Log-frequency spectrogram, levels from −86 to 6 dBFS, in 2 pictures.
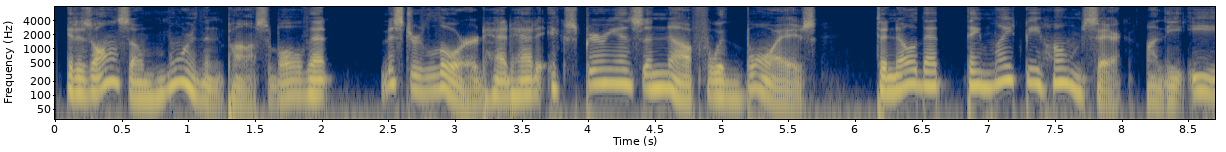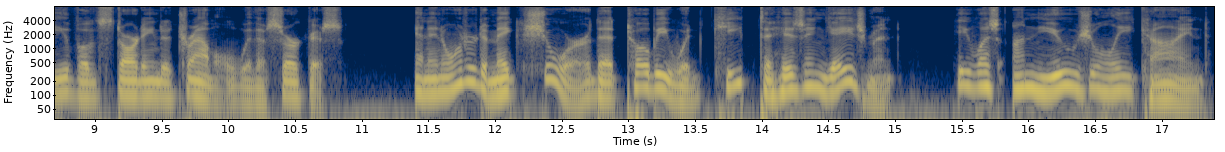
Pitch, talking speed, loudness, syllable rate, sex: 120 Hz, 170 wpm, -19 LUFS, 4.7 syllables/s, male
